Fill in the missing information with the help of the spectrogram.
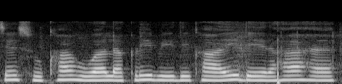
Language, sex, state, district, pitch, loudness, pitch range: Hindi, female, Jharkhand, Palamu, 195 Hz, -13 LUFS, 190-210 Hz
